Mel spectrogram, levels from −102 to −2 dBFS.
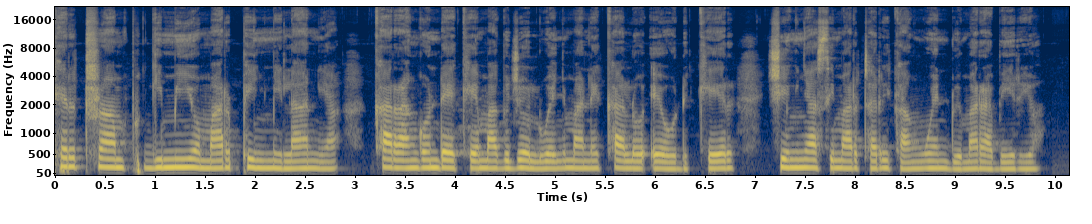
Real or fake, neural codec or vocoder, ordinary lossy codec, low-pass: real; none; none; none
